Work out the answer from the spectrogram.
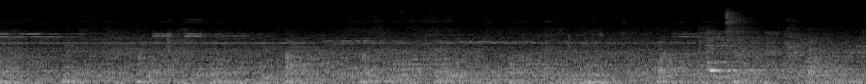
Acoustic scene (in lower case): subway station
